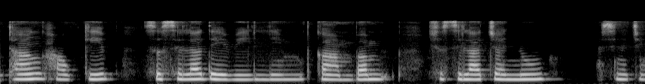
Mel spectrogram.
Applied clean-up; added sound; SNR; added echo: neural mask model Resemble Enhance denoiser.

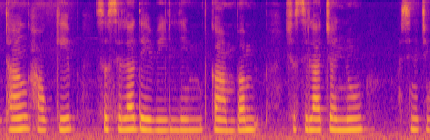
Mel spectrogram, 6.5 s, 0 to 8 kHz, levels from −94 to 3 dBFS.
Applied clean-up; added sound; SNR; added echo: none; none; none; none.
